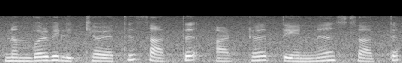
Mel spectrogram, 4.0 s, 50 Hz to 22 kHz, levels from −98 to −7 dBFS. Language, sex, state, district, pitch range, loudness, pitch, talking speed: Punjabi, female, Punjab, Pathankot, 190-250 Hz, -16 LUFS, 215 Hz, 135 wpm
